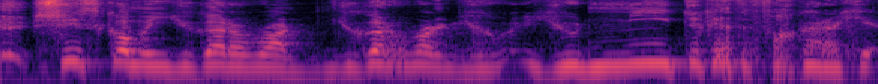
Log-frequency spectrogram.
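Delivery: mock scared, desperate, fearful delivery. Retelling Ben warning Dawn to flee: imitating Ben's desperate warning. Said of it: "how desperate he turned immediately".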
